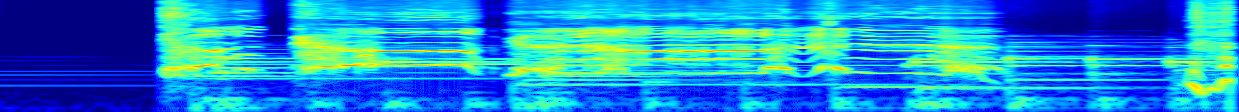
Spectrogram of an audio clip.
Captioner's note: far-off but still very audible sobs; awkward laugh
